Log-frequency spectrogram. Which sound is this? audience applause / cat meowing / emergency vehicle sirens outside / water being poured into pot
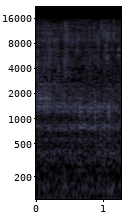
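water being poured into pot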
